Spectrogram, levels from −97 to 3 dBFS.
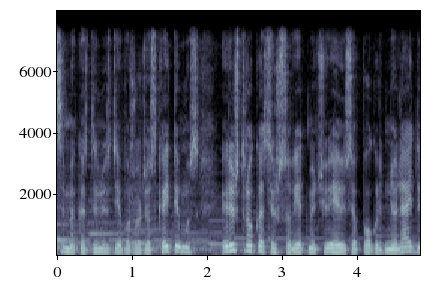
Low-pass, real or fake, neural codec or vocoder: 7.2 kHz; real; none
